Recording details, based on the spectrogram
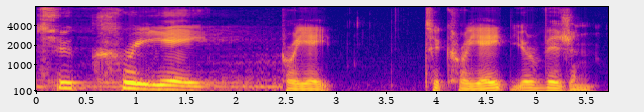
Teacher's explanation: T at the end is silent, so is not pronouncing it.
